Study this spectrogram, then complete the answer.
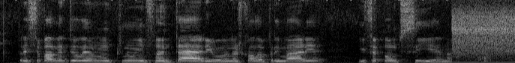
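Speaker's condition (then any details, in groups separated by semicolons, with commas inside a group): Cerebral palsy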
